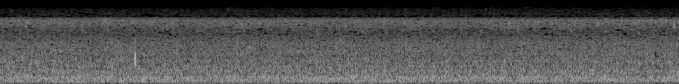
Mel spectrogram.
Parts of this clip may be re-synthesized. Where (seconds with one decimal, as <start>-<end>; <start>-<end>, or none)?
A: none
